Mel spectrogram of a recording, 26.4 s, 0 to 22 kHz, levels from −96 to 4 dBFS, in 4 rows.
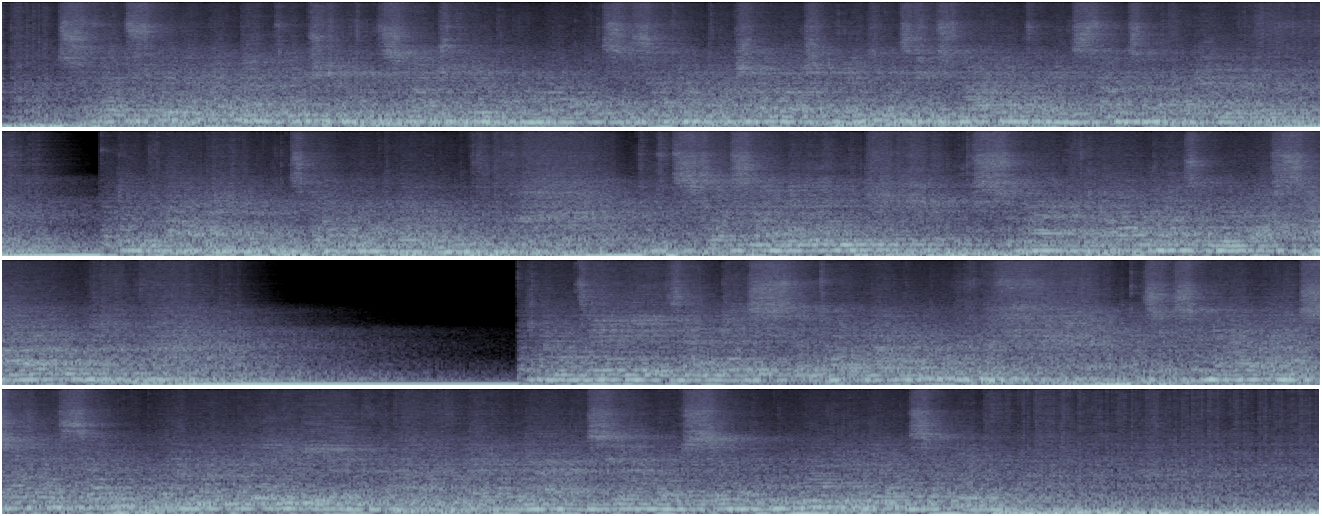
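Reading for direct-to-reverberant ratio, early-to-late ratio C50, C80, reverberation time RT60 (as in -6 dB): -8.5 dB, -2.0 dB, -0.5 dB, 2.6 s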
